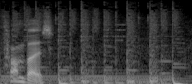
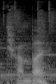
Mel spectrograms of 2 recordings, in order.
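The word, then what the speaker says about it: Thrumbo: Oh, thrombos. I really want to tame some thrombos. Well, yeah. Thrombo. I mean, it's technically Trumbo. I'm saying it wrong, but yeah.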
